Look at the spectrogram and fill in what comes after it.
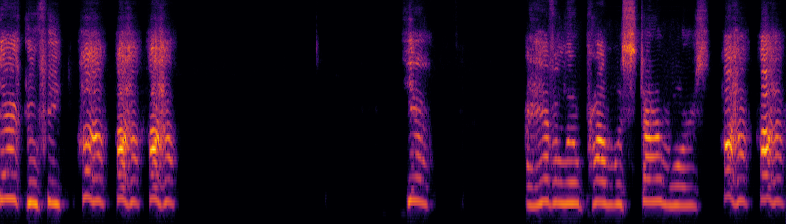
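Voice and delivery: put-on high-pitched cartoon mouse voice. Doing a scene between two cartoon characters: Mickey Mouse voice. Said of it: "the best Mickey Mouse and Goofy I, I can do".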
